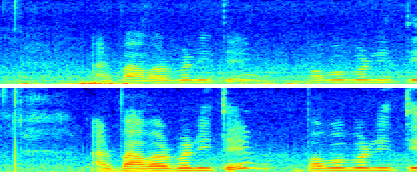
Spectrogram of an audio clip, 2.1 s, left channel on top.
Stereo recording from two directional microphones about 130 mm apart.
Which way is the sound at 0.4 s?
50° right (ahead or behind).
